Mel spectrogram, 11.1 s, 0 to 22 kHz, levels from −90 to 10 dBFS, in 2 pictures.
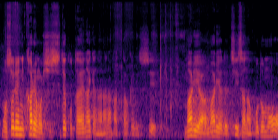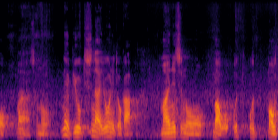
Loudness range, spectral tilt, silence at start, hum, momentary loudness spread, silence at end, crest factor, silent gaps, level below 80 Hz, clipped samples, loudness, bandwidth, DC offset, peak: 3 LU; -6.5 dB/octave; 0.05 s; none; 15 LU; 0 s; 22 dB; none; -80 dBFS; under 0.1%; -23 LUFS; over 20 kHz; under 0.1%; -2 dBFS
